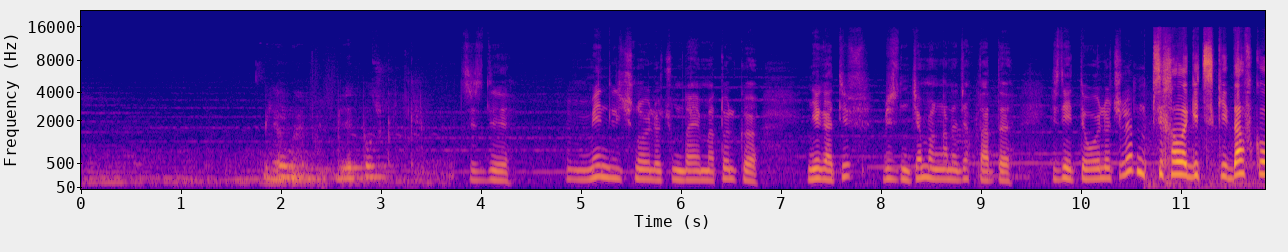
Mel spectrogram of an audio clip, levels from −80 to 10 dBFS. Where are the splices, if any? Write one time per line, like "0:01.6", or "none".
0:03.8
0:10.7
